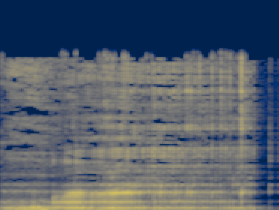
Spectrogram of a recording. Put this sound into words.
A faltering burp.
belch, burp, disgusting, gross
